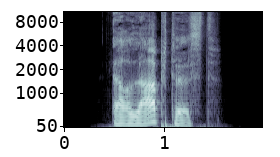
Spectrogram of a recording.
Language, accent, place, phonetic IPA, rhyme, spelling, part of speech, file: German, Germany, Berlin, [ɛɐ̯ˈlaːptəst], -aːptəst, erlabtest, verb, De-erlabtest.ogg
- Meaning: inflection of erlaben: 1. second-person singular preterite 2. second-person singular subjunctive II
